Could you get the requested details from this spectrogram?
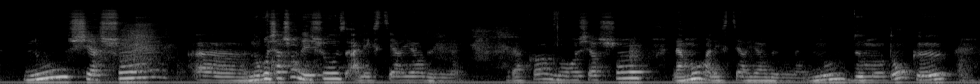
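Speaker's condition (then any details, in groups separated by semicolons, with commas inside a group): No condition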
